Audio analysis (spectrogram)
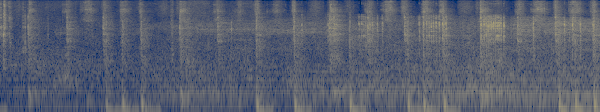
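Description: Fishing reel cranking in a big Lake Michigan trout, rapid ratcheting clicks with uneven rhythm, close and moderately loud, with low knocks and movement underneath.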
